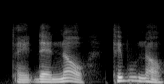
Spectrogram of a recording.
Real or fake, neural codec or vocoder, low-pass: fake; codec, 24 kHz, 0.9 kbps, DualCodec; 7.2 kHz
